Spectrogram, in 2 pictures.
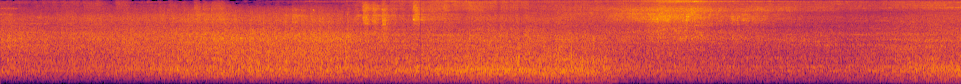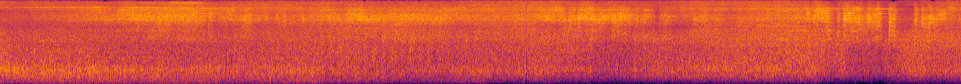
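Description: Autorack cars of a freight train rolling past, their steel wheels on the rails making a continuous rumble and clatter that swells and eases, with high wheel squeal coming and going.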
